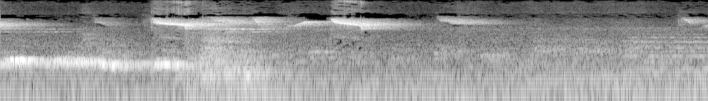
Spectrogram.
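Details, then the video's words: A female white-eye gives her líu song, meant to prompt white-eyes to sing. Sharp, high, falling chips come in quick clusters after a lower sliding whistle at the start. "Khuyên mái líu đẳng cấp THẾ GIỚI"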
